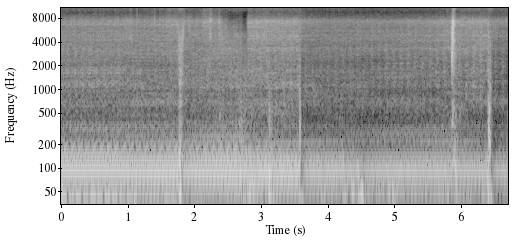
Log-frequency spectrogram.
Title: 2012 cls550 engine knock no cel seems to be coming from passenger side of the motor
